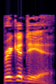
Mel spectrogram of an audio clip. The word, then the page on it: brigadier: anglais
